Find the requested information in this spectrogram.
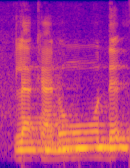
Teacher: Lakanud di situ ada mad arid lis sukun, boleh dibaca 4, 5 atau 6 harokat. Sekalian di situ ada qalqalah kubra karena ada di akhir ayat, disukunkan di situ.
